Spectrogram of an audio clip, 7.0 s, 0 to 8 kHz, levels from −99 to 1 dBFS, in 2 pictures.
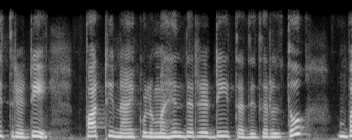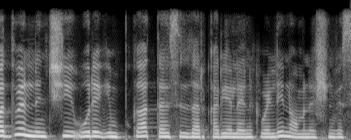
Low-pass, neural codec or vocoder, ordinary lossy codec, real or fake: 7.2 kHz; codec, 16 kHz, 4 kbps, X-Codec, HuBERT features, trained on LibriSpeech; none; fake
